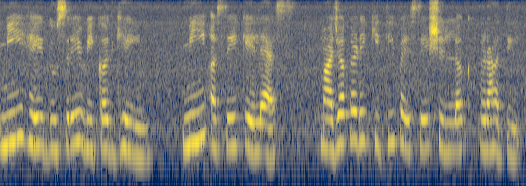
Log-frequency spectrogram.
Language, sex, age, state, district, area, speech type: Marathi, female, 18-30, Maharashtra, Thane, urban, read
